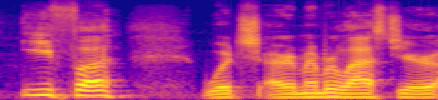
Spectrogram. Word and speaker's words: IFA: It's EPHA, which I remember last year I got in a lot of trouble because I called it IFA.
